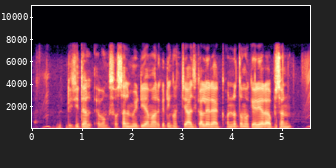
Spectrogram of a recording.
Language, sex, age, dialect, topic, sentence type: Bengali, male, 18-24, Standard Colloquial, banking, statement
